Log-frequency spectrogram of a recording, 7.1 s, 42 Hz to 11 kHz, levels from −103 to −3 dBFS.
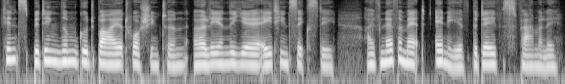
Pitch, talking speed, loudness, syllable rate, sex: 160 Hz, 185 wpm, -18 LUFS, 5.4 syllables/s, female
